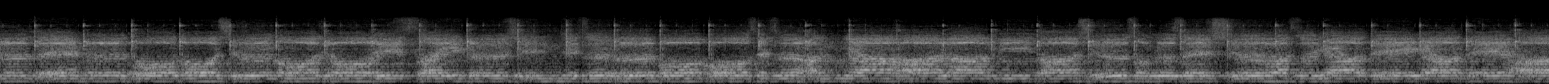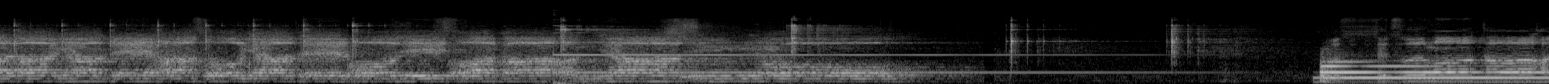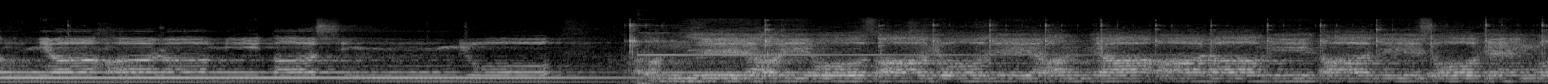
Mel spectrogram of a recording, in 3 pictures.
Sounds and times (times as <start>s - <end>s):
Mantra: 0.0s - 25.0s, 28.6s - 46.4s.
